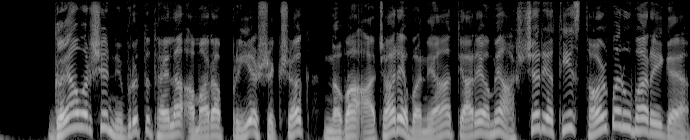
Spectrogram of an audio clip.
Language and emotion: Gujarati, surprised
